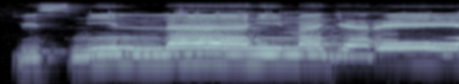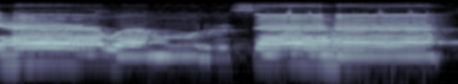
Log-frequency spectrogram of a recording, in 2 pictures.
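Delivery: "majreha" with the ra leaned toward e, slow; imalah. Shown as a demonstration. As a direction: tilt the vowel of "majreha" to e. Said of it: "Malah ya, mereng".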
